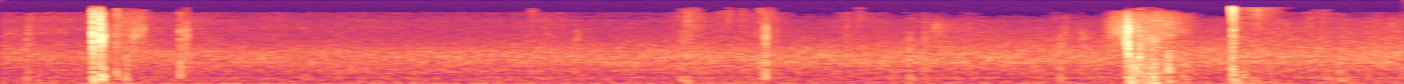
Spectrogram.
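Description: Heavy bodies thud against a floor and barrier.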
